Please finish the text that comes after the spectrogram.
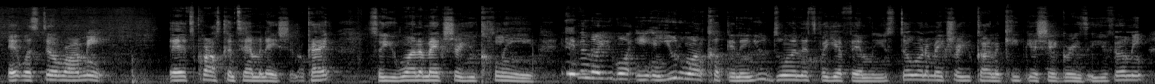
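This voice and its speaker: Raspy woman chatting through a cooking stream. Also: medium pitch, slight background noise. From Puerto Rico. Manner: chatty, talks to live viewers while cooking. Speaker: home cook hosting a cooking stream. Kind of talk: casual live cooking demo. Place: home kitchen.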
